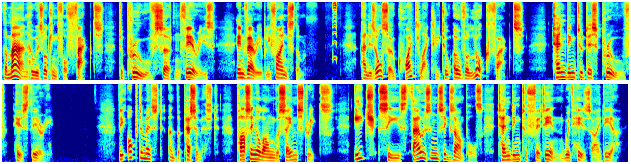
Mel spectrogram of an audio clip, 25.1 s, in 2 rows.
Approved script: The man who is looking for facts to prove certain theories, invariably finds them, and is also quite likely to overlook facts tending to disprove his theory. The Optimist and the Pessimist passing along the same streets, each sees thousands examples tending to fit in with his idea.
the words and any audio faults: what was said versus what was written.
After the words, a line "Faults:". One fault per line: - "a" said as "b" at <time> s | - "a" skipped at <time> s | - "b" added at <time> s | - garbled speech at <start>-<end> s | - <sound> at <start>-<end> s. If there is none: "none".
The man who is looking for facts to prove certain theories, invariably finds them, and is also quite likely to overlook facts tending to disprove his theory. The Optimist and the Pessimist passing along the same streets, each sees thousands examples tending to fit in with his idea.
Faults:
- squeak at 6.6-6.7 s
